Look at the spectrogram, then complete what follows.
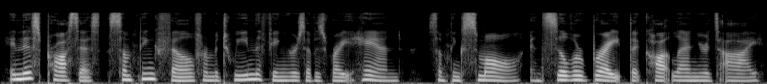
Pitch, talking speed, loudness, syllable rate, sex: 190 Hz, 165 wpm, -19 LUFS, 4.3 syllables/s, female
